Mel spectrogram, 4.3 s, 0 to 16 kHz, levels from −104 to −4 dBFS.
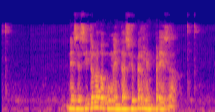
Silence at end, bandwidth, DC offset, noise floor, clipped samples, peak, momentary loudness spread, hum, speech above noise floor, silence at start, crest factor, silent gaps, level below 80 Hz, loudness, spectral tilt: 0.8 s; 7.2 kHz; under 0.1%; -61 dBFS; under 0.1%; -10 dBFS; 11 LU; none; 40 dB; 1.35 s; 14 dB; none; -52 dBFS; -22 LUFS; -7 dB/octave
